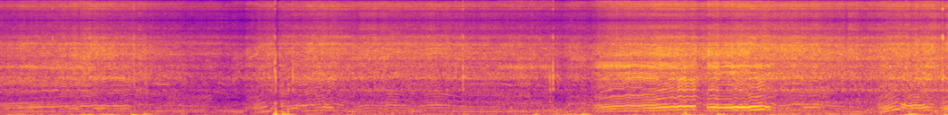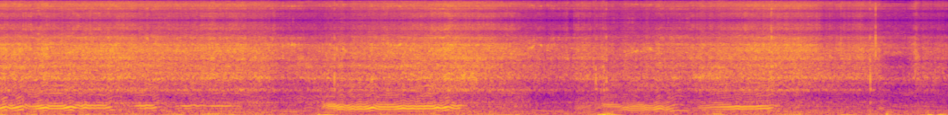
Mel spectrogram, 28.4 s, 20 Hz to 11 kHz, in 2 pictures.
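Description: KTM EXC-F 250 single-cylinder four-stroke engine revving hard, its pitch climbing and dropping again and again while ridden on a dirt track, with wind noise over the microphone.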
